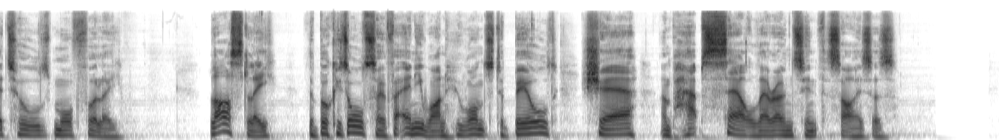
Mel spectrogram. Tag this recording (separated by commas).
Speech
